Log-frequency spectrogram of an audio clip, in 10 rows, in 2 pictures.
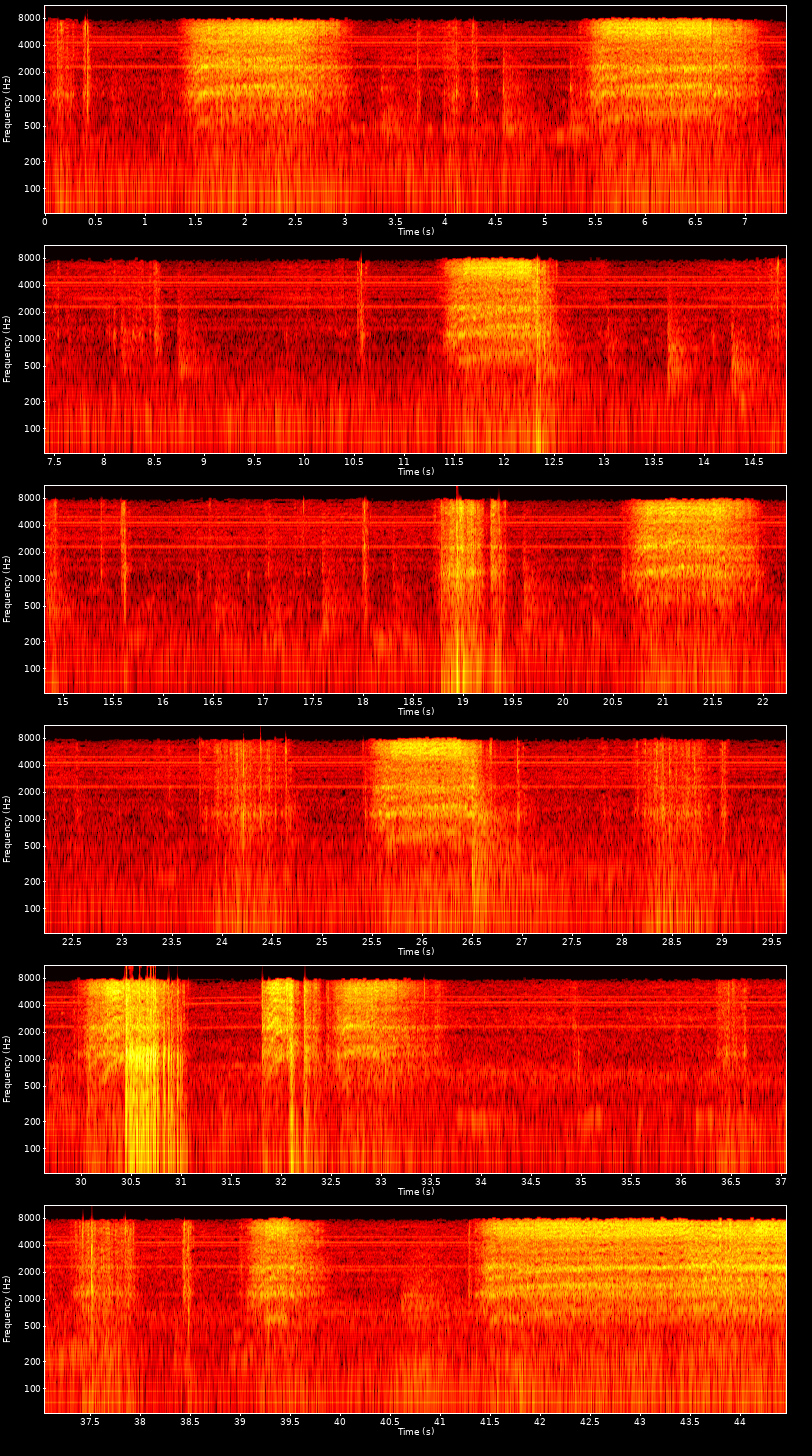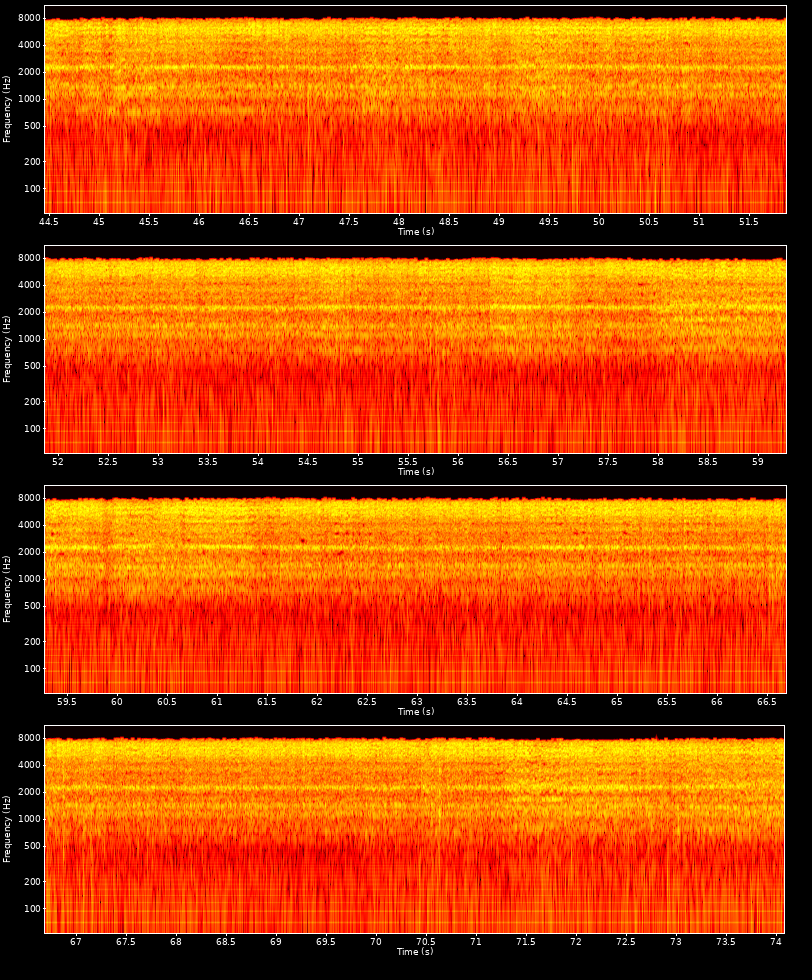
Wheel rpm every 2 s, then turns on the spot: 30, 80, 20, 100, 10, 10, 50, 0, 0, 30, 50, 10, 20, 70, 10, 80, 60, 0, 10, 20, 30, 180, 200, 200, 190, 200, 200, 200, 200, 190, 200, 200, 200, 200, 200, 200, 200.
12-14 22-24 26-30 36-38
